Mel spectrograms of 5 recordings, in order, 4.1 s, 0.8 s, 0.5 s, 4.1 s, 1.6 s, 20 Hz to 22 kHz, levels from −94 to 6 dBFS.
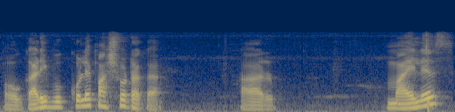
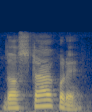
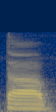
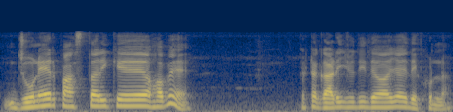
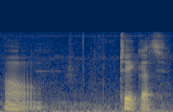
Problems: background sounds at intervals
